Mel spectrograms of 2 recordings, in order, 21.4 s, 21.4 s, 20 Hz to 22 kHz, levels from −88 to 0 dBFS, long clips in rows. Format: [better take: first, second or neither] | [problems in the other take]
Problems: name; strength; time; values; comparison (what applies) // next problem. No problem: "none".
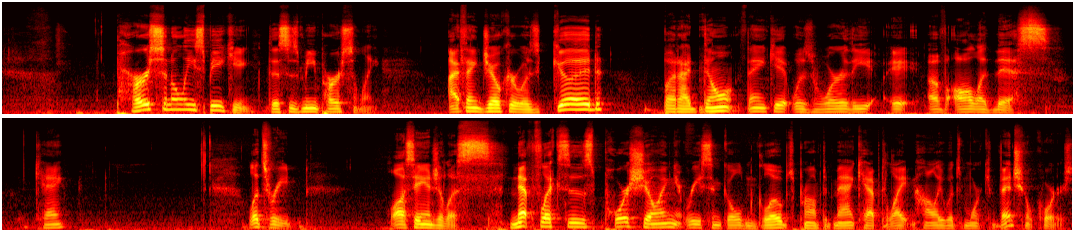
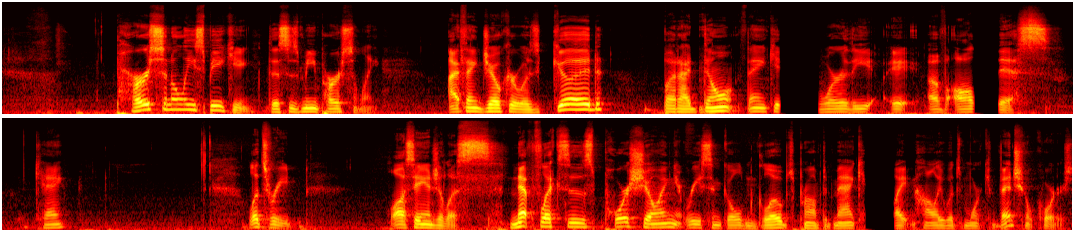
first | audio cutting out; at 8 s, at 9.5 s and at 19 s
